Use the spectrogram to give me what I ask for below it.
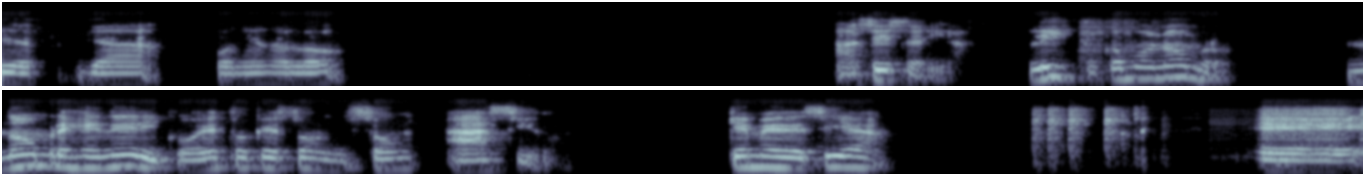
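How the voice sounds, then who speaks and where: A man with a somewhat high-pitched voice leads an online chemistry lesson. He walks through each step, posing questions and answering them himself. The recording is dry and a little muffled. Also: a bit bright, no echo. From Bolivia. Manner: explains step by step, asking and answering his own questions. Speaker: chemistry instructor. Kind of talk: online class lecture.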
